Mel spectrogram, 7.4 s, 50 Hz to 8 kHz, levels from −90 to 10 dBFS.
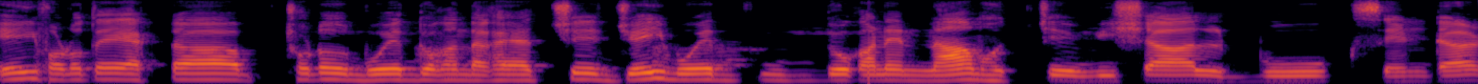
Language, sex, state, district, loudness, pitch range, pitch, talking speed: Bengali, male, West Bengal, North 24 Parganas, -28 LUFS, 140-165 Hz, 150 Hz, 145 wpm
